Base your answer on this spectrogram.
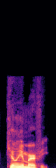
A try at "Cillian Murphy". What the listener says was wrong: No, Killian. It's pronounce the C as a hard C.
